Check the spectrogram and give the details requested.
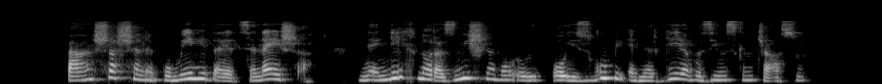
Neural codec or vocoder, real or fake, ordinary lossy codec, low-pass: codec, 16 kHz, 4 kbps, FunCodec, trained on LibriTTS, 50 frames a second; fake; none; none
